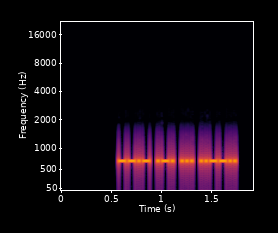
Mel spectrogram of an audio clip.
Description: Morse code, heard as a keyed tone, about 48 wpm, 700 Hz. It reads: QRS?
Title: Q-Codes 50wpm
